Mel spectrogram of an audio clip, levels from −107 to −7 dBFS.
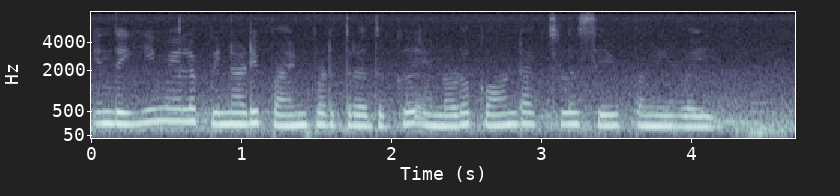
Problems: low volume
